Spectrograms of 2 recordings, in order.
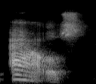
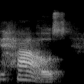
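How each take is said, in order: First: The h at the start is dropped. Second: The h at the start is pronounced. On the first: "we're saying house" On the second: "instead of saying house"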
